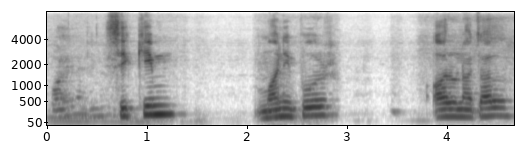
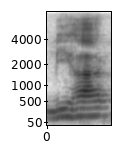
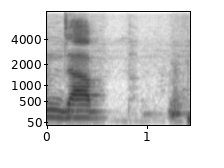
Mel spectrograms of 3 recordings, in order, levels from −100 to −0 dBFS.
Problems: background sounds at intervals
